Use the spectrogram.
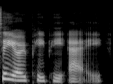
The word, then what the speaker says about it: COPPA: Is it COPPA or COPPA? It's COPPA.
